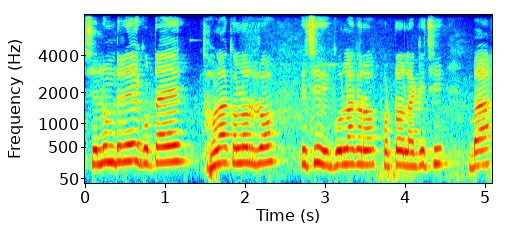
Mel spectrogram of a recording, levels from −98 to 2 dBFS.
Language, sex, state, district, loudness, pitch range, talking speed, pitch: Odia, male, Odisha, Malkangiri, -12 LUFS, 225-255 Hz, 140 wpm, 240 Hz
